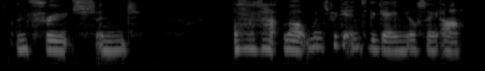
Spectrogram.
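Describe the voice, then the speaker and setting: Somewhat breathy, a woman speaks at a moderate pace with a medium pitch and fairly even intonation. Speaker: gaming youtuber. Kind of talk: casual chat over gameplay.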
